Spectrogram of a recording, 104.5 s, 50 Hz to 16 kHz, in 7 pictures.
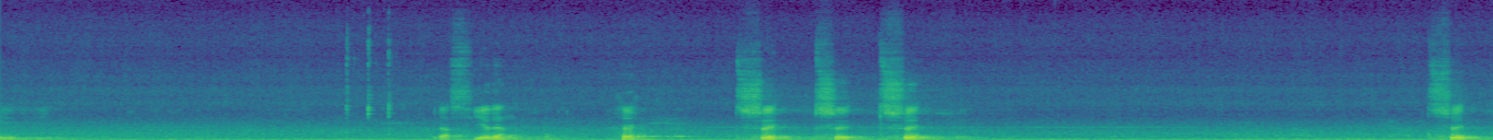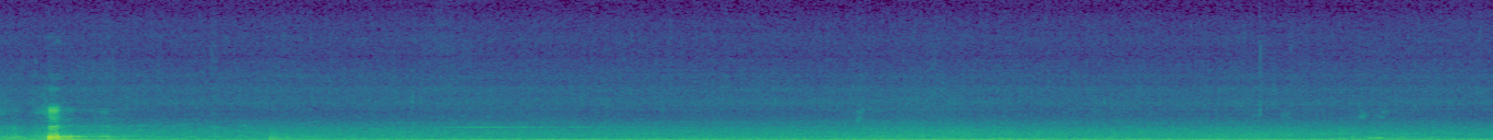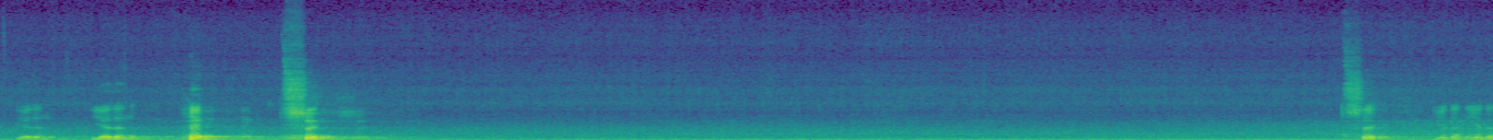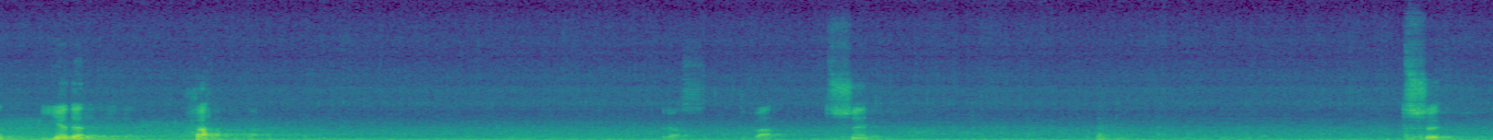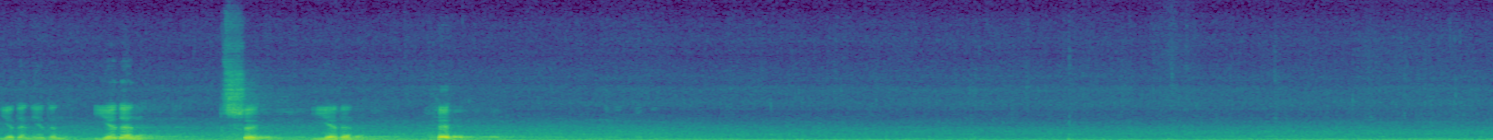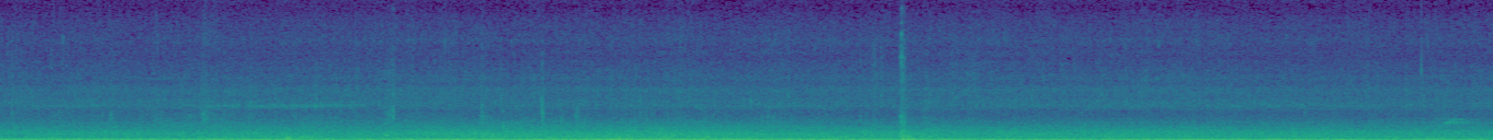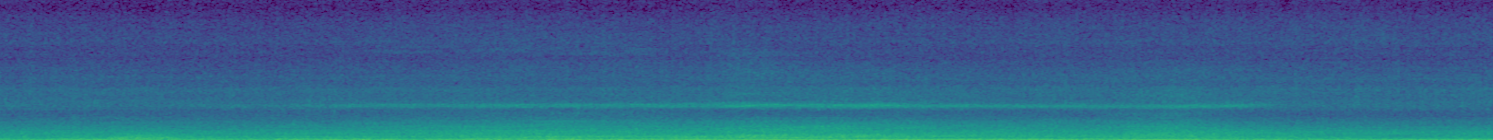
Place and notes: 20 October Square, Srem - PA system test
a PA system being set on the square. sound guy testing the system by playing some king of horn sound through it and talking into the microphone. (Roland R-07 internal mics)
Śrem, Poland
